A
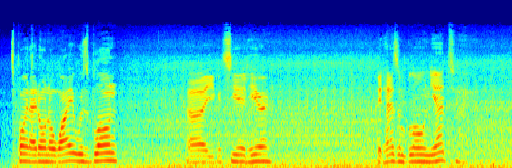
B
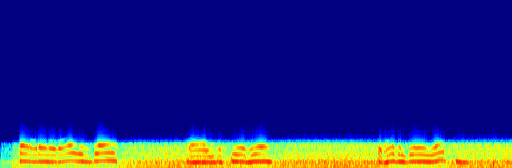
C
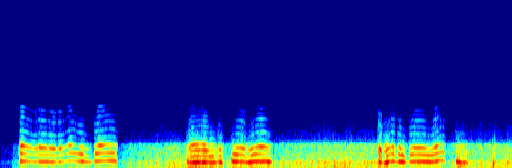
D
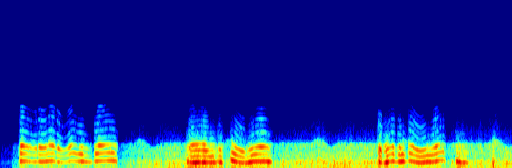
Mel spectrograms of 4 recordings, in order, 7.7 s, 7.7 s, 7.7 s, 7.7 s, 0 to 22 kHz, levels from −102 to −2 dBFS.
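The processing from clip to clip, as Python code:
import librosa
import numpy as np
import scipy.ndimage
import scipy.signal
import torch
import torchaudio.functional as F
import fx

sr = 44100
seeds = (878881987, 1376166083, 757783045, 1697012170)

y1 = scipy.signal.sosfilt(scipy.signal.cheby1(10, 1.0, 550.0, 'lowpass', fs=sr, output='sos'), x)
y1 = fx.rider(y1, sr, range_db=5, speed_s=0.5)
y1 = fx.peak_eq(y1, sr, hz=140.0, db=12.0, octaves=0.49)
y2 = fx.upward_expand(y1, sr, threshold_db=-41.0, expansion=2.5)
y2 = y2 * librosa.db_to_amplitude(7.0)
y3 = fx.record_warp(y2, sr, rpm=45.0, depth_cents=250.0)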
